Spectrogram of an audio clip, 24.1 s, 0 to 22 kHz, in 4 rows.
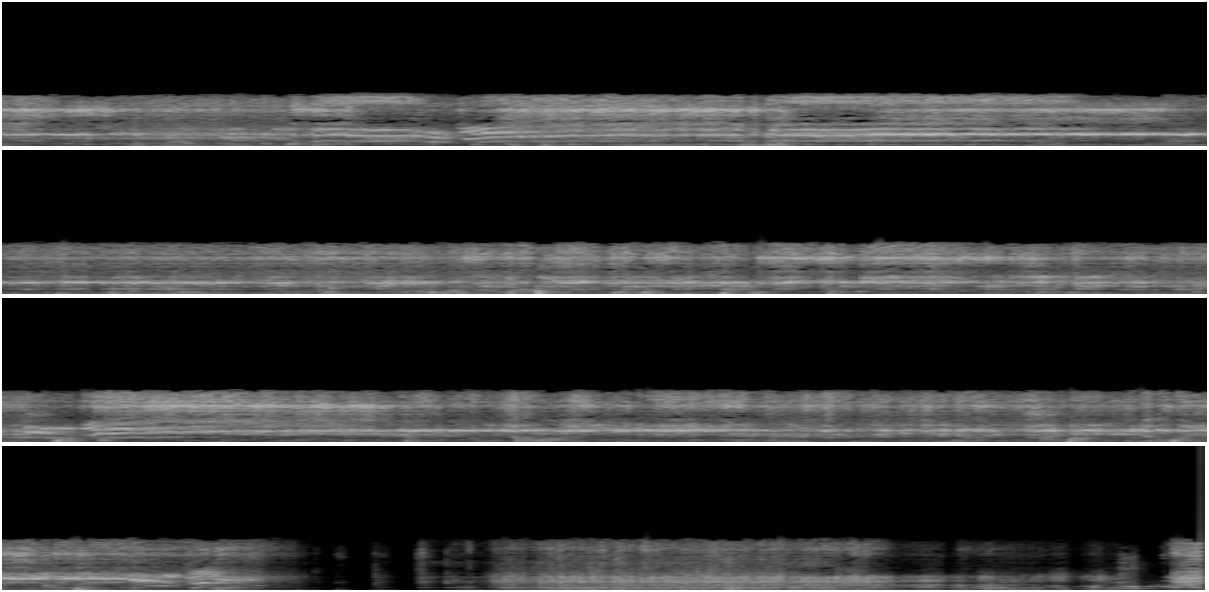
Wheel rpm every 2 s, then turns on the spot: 230, 200, 230, 230, 230, 230, 190, 240, 230, 140, 10, 20.
20-22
